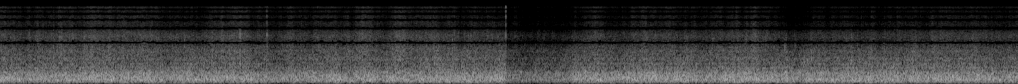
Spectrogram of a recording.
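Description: Steady rush of tyres on a rain-soaked road, heard from inside a moving car in heavy rain, with a brief dip in level about five seconds in.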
